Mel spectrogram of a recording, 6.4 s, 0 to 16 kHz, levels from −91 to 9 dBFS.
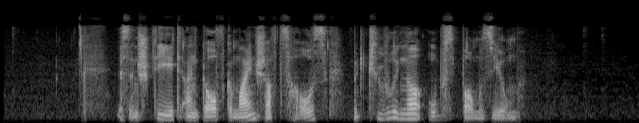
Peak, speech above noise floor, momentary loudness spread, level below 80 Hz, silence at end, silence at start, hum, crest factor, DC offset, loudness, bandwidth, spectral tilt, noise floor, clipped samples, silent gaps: -4 dBFS; 42 dB; 15 LU; -74 dBFS; 1.15 s; 0.8 s; none; 24 dB; under 0.1%; -26 LUFS; 10.5 kHz; -3 dB/octave; -68 dBFS; under 0.1%; none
